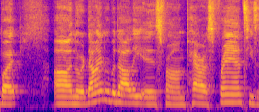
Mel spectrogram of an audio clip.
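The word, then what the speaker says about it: Nordine Oubaali: And now, so let's move on to Nonito Donaire and Nordain Ubadali, right? That's how you say it? – Good one. You got it.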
